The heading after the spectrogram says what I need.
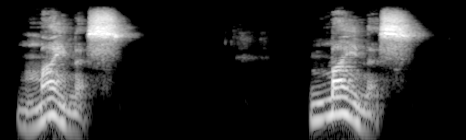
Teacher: It's a really, really short ending. And it's pronounced this way because there is no emphasis, no stress on this ending in this word. And generally speaking, endings that are not stressed in English are pronounced in this very, very short way.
